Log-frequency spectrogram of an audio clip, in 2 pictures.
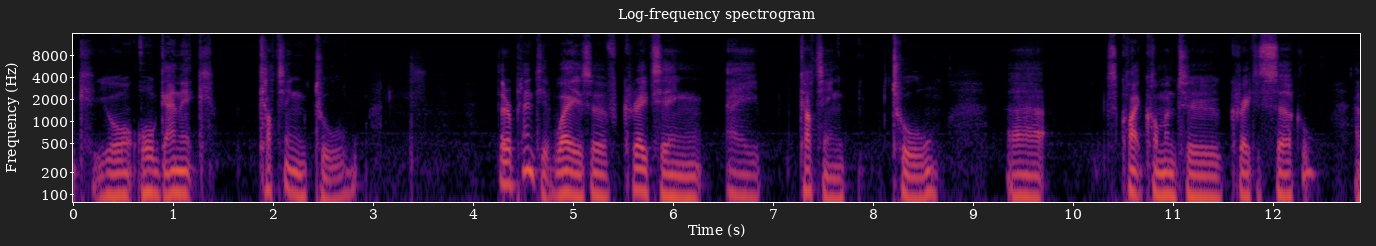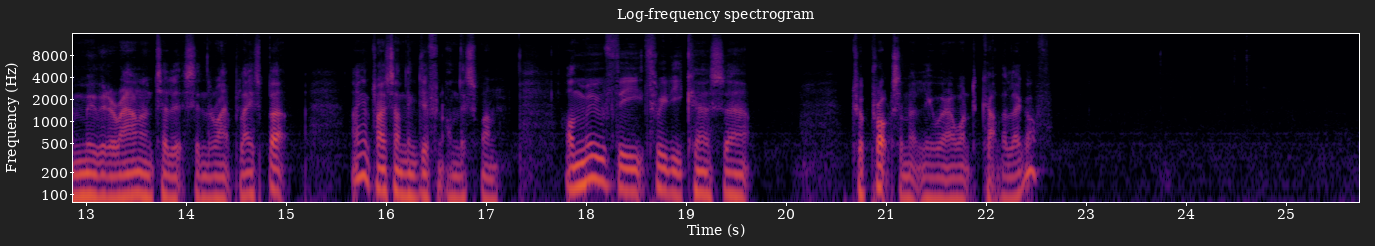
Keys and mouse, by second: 24.5 shift+click.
